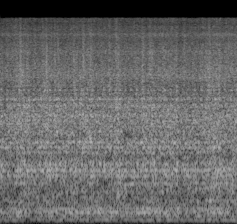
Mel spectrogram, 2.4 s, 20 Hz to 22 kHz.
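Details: 1988 Mercury 70 HP inline two-stroke outboard on ear muffs after carburetor work, running on fresh gas with some smoke, and the tell-tale is peeing well. Steady, even two-stroke burble with no misses or knocks, a clean healthy idle.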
